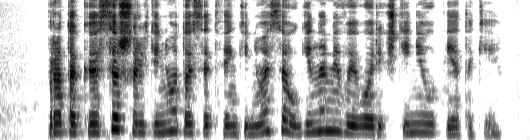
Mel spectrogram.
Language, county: Lithuanian, Vilnius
